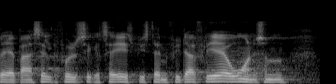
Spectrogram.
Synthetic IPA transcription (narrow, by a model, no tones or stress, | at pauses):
æjɑb̥ɑ̈ːsel̰kʰæ̥fɔ̽ːlseɡ̥ʰæt͡sʰæʁiɛ̰ːd̥b̥isd̥æn̰fɒ̽dḭːdɑæɐfle̝ːɐo̝̰ːɐnəsɒ̽m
